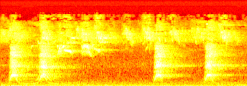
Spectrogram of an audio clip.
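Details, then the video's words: Dog in a garden giving four sharp barks spaced unevenly, two close together at the start and two later a second apart, while garden birds twitter and chirp throughout. "Dog Barks and Growls in the Garden"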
